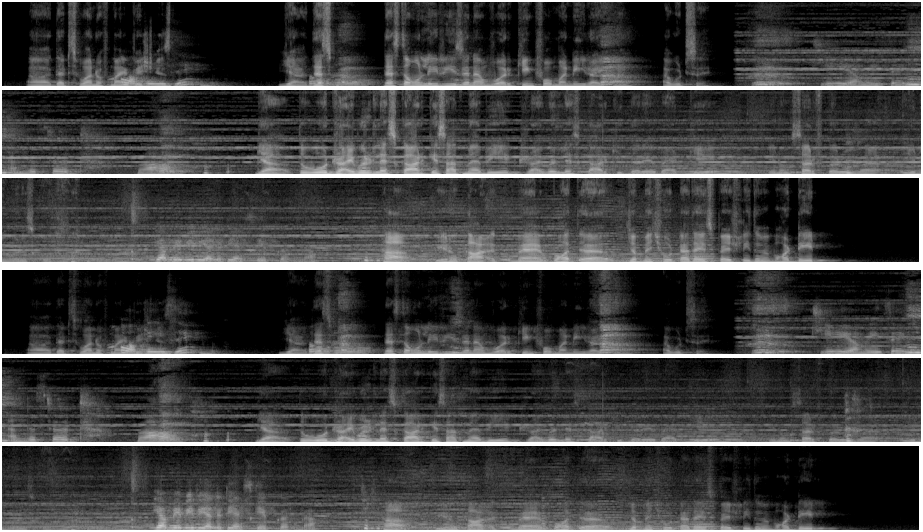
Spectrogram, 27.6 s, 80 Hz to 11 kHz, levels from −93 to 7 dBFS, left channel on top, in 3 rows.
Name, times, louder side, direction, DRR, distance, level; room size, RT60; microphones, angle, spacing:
voice 1, 0.3-1.6 2.8-3.3 3.8-6.3 6.6-7.1 11.7-16.3 16.8-19.2 22.2-26.5, left 4 dB, 75° left, 17 dB, 0.6 m, -29 dB
voice 2, 1.2-2.1 3.1-3.6 8.1-10.3 10.5-11.3 12.7-12.9 17.6-17.8 19.9-21.5 22.0-22.2, right 3 dB, 65° right, 11 dB, 0.7 m, -32 dB
sound 1, 3.3-3.5 4.4-4.7 5.9-6.3 7.4-7.9 9.0-9.4 10.7-11.1 12.4-12.6 13.7-13.9 14.9-15.4 17.0-17.2 18.2-18.4 19.0-19.3 20.1-20.3 21.8-22.2, right 1 dB, 45° right, 3.0 m, -38 dB
sound 2, 7.3-24.0, left 7 dB, 35° left, 2.5 m, -44 dB
sound 3, 14.5-25.5, left 1 dB, 5° left, 0.7 m, -41 dB
21.0 x 11.0 x 4.7 m, 0.66 s
head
